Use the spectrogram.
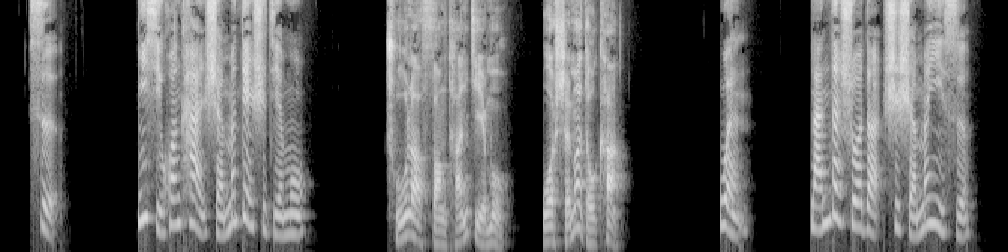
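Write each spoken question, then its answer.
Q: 男的说的是什么意思?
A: 他不喜欢看访谈节目,其他节目都看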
